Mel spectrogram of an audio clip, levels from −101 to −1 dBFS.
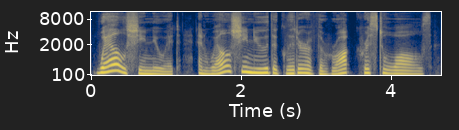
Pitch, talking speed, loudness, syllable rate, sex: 195 Hz, 195 wpm, -18 LUFS, 4.2 syllables/s, female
